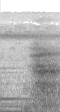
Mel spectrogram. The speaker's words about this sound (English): You hear the crickets and all the chirping of the little nighttime insects. They're in the background, so it's very relaxing.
